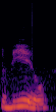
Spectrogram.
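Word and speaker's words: Wiuff: and Goddesses by Mitzi Satu, and it's called, pronounced View, W-I-U-F-F, and it's one of the little fairy mermaids out of that book.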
